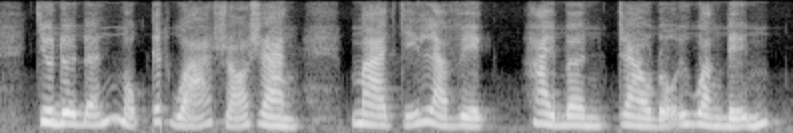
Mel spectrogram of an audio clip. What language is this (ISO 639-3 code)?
vie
